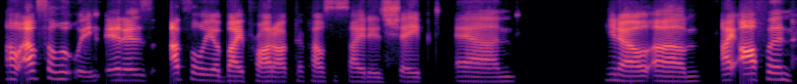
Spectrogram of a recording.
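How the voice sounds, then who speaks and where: Bright, clear-voiced woman guest. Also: fairly low pitch, normal speed, dry recording. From Romania. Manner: relaxed, thoughtful, with restarts and small laughs. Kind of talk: casual conversational interview.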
